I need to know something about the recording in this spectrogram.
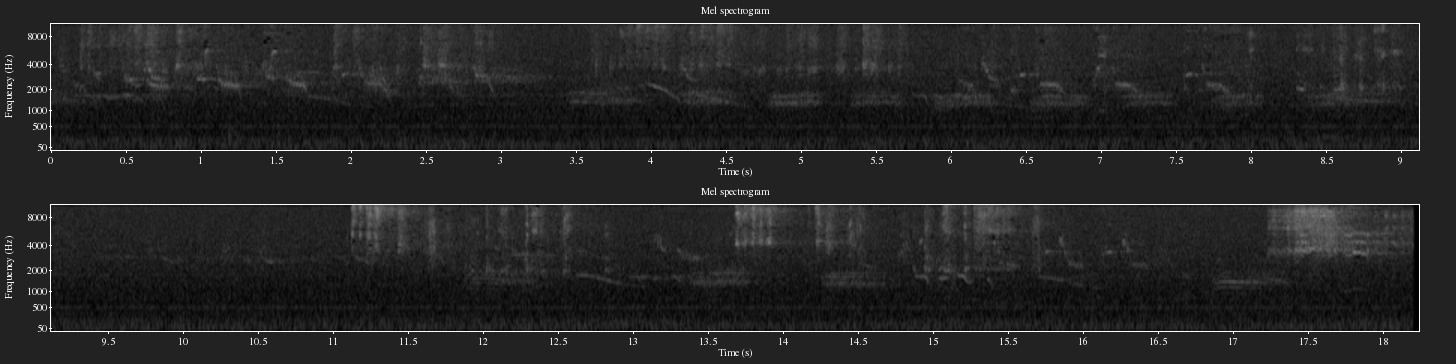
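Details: Variable flying fox (Pteropus hypomelanus) during pairing: a run of short, harsh squawking notes with curved, stacked tones. They come in quick bursts, several overlapping, over a steady low hum and background noise.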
